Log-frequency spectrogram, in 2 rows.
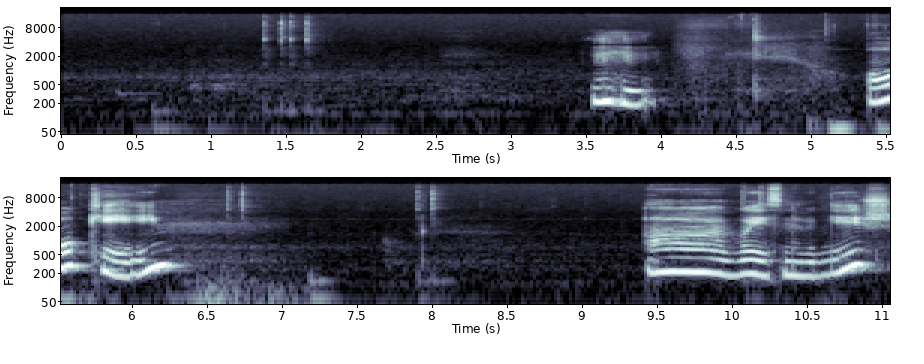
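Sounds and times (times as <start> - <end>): computer mouse click: 1.3 - 1.8, 6.6 - 6.9, 7.8 - 8.1.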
